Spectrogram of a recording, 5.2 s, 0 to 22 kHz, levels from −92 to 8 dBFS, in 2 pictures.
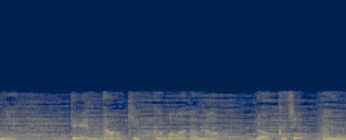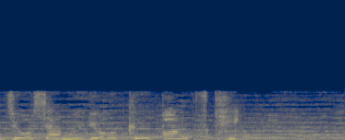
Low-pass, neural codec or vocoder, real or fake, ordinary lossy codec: none; codec, 16 kHz, 8 kbps, FreqCodec, larger model; fake; none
